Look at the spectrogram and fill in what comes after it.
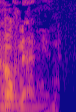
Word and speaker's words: Hovnanian: Stephan um, Hovnanian. Hovnanian, oh, that's it. – Yeah. See, and it's actually phonetically the the way it's spelled, so I just have to keep it that way.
